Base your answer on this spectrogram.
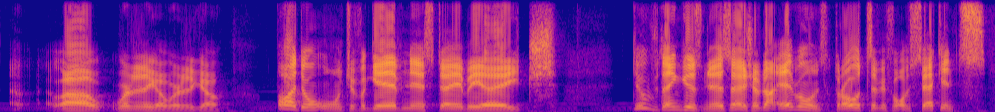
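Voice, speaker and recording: A man's voice: on the high side, a bit bright, smooth. A young man giving casual stream commentary, ranting bluntly with plenty of swearing.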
